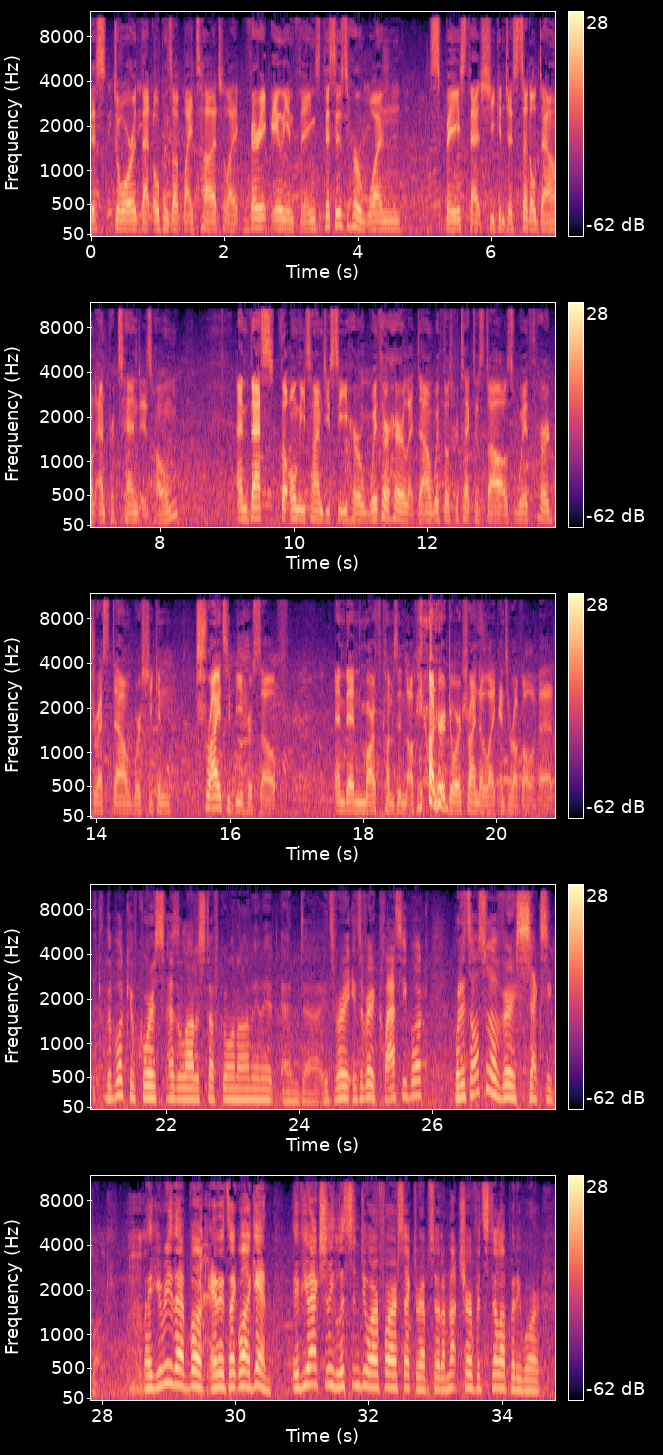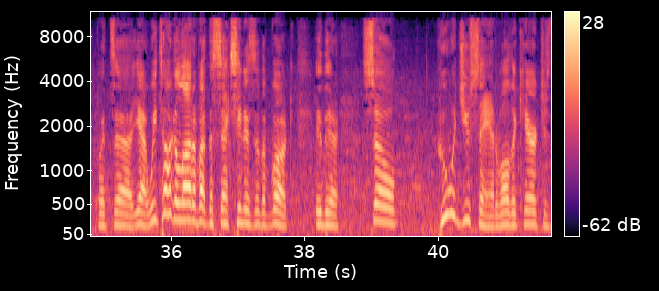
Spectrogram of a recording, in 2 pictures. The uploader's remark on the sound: Recorded at Fan Expo Canada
